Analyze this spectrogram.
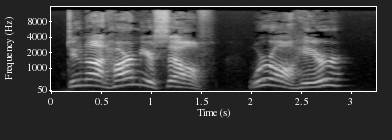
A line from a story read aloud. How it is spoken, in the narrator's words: cried with a loud voice, saying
